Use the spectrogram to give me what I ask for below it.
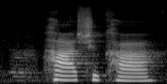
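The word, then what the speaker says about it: Haa Shuká: And in the introduction, there's a really beautiful explanation of at-u, and it's spelled A-T period, O with a accent mark, O-W, at-u. Ḥ'asheechtlaa, H-A-A space S-H-U-K-A with an accent, Ḥ'asheechtlaa, our ancestors.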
